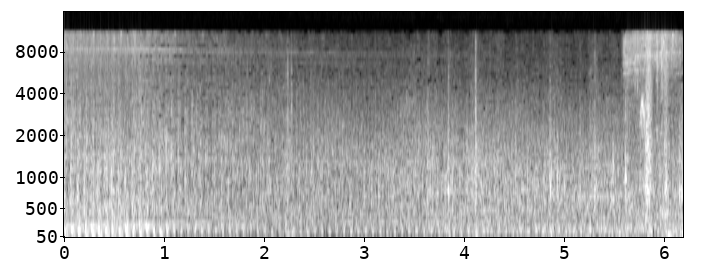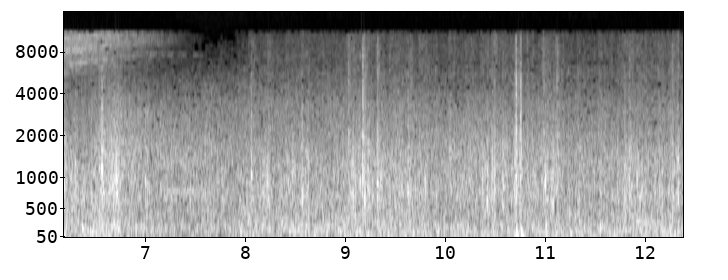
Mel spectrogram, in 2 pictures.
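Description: Wind rushes past during a fast glide through the air.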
